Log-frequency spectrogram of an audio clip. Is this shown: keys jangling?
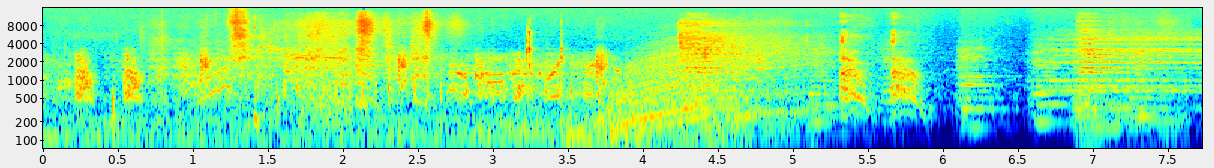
no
